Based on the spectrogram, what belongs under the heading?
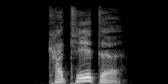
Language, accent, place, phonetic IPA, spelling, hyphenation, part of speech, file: German, Germany, Berlin, [kaˈteːtə], Kathete, Ka‧the‧te, noun, De-Kathete.ogg
- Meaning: cathetus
